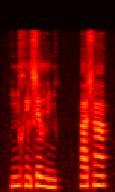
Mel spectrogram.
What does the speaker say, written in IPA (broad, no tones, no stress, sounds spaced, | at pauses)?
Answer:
ɲ ɔ x ẽ lʲ ɬ ɛ u̯ lʲ ɔ ɲ | a ɬ ã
